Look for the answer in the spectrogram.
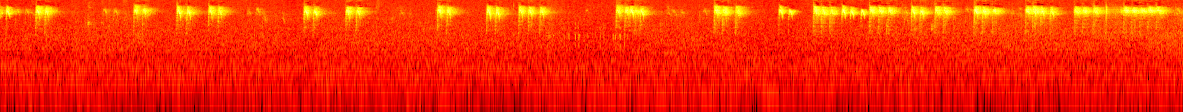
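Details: White wagtail family, a pair raising five chicks in the period after fledging until independence; very high, thin chirps in quick bursts, some short and single, others run into rapid strings, with faint low background rumble.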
